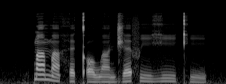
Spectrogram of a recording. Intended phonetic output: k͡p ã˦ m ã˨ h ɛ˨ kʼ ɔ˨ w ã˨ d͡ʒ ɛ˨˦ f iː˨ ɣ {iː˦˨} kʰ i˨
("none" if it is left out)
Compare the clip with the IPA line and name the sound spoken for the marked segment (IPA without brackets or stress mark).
iː˦˨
